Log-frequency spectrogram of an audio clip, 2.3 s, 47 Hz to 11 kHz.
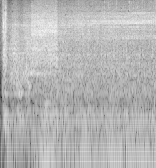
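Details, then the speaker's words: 1973 Mercury Comet GT, first start since owned, with fuel poured in: a short crank, then it catches and settles into a steady running idle. Running only on poured-in fuel points to the fuel supply, but the cause is not confirmed. "good Lord that whole thing run first start and since we've owned it"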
